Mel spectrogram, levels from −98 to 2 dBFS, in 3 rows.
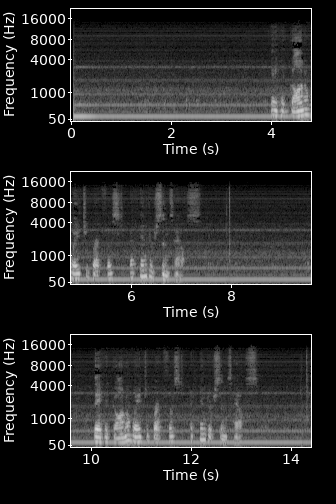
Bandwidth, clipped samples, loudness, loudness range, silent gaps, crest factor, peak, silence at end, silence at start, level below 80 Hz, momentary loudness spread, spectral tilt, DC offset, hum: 14.5 kHz; under 0.1%; -30 LUFS; 13 LU; none; 24 dB; -8 dBFS; 0 s; 0.05 s; -62 dBFS; 19 LU; -7.5 dB/octave; under 0.1%; none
